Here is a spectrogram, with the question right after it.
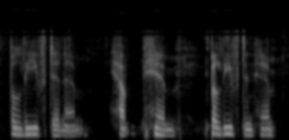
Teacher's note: It's obviously more natural for me to not have the H.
